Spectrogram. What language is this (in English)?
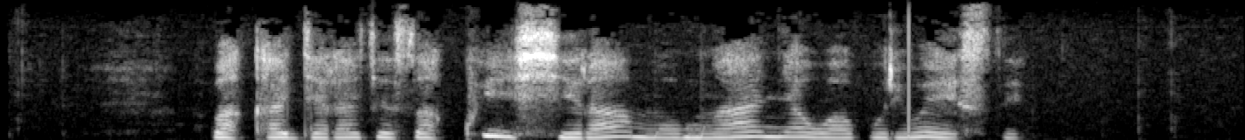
Kinyarwanda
